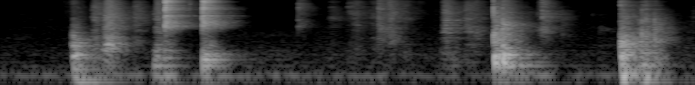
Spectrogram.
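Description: A series of short knocks and rustles of movement and handling, about six in all, each starting sharply.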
